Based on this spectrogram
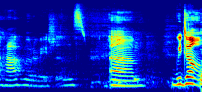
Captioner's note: audience giggling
